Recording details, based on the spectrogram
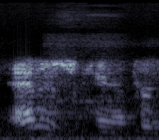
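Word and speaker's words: Enes Kanter: His name is actually Ennis Cantor, not Enos.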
